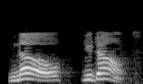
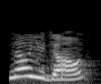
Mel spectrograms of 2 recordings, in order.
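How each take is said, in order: First: It is said in a flat, matter-of-fact tone. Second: It is said in a coy, teasing tone. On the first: The claim is flatly rejected as untrue. The speaker calls it right. "empirical, evident, scientific, factual kind of" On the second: The listener is invited to keep persuading. The speaker calls it wrong. "And I don't mean like, no, you don't. Like, tell me more. Convince me"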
